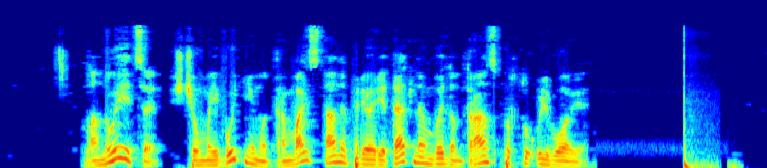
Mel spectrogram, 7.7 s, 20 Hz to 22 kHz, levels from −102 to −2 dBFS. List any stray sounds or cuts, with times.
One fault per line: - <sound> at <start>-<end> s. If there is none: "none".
- thud at 6.8-7.2 s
